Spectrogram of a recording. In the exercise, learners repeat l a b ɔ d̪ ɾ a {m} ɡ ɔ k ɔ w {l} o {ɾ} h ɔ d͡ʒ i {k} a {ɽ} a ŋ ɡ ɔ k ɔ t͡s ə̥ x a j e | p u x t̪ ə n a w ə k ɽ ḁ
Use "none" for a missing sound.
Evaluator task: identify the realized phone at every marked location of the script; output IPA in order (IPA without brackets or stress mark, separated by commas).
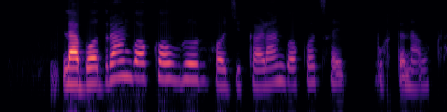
ŋ, ɾ, ɾ, k, ɽ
